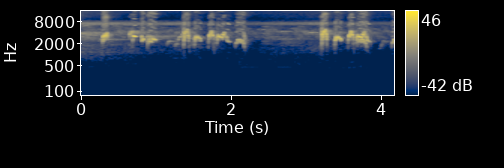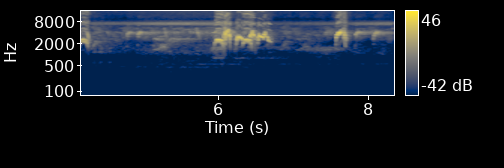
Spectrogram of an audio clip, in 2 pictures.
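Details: Red-whiskered bulbul kept as a cage bird, calling to a rival: lively phrases of fast, slurred, whistled notes in repeated bursts, with brief gaps and a faint constant high hum in the background.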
